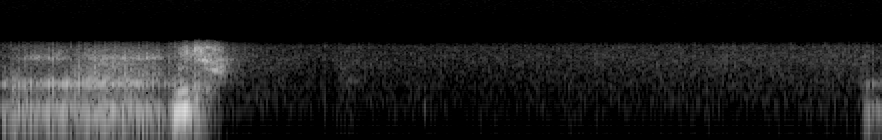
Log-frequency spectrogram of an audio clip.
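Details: Snoring from Gordon, a sleeping French Bulldog kept as a pet. A single buzzy, droning snore lasts about a second and ends in a sharp squeak, followed by silence.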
